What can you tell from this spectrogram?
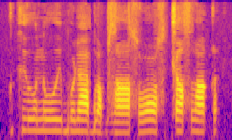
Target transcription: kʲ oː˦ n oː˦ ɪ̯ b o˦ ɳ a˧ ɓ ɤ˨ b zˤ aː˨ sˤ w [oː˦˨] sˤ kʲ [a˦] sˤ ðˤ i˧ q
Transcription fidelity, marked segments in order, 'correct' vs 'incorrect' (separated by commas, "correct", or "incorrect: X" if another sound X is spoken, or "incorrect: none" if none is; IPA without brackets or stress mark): correct, correct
